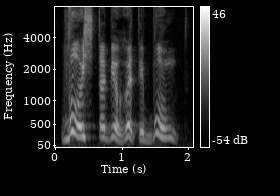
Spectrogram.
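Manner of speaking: slow, high strained reproach; voice breaking. A narrator's reading. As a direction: push it out through a cracking voice. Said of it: "голас ягоны перасекся".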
